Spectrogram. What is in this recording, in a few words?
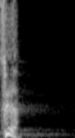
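Hungarian attack light voice; bloom minigame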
